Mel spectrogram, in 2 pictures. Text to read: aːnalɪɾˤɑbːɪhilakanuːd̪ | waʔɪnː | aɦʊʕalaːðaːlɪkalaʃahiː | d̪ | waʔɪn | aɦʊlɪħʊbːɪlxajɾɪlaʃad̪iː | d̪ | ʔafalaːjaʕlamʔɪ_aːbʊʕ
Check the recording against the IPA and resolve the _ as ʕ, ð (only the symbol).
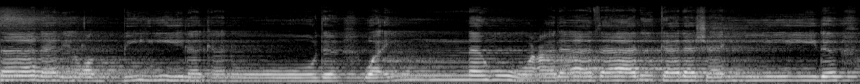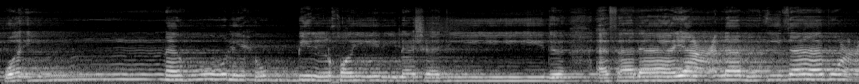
ð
